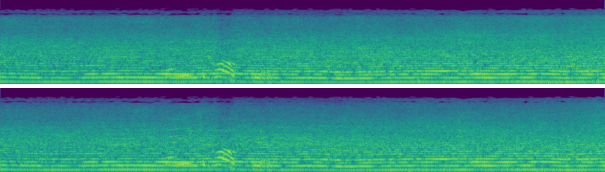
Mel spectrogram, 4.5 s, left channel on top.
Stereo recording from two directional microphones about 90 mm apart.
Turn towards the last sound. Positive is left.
turn(degrees=5)  # may be behind; listen again after turning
